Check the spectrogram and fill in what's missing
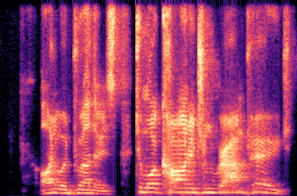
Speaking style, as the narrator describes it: Skaldast roared

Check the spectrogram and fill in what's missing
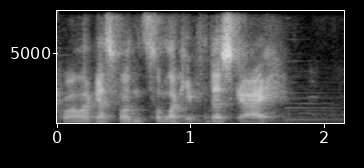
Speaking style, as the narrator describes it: grumbles like

